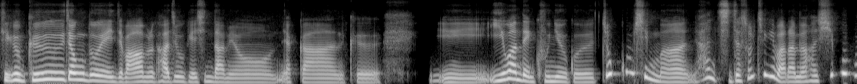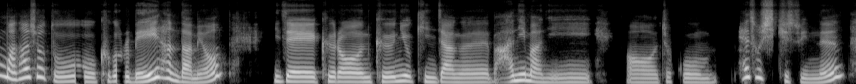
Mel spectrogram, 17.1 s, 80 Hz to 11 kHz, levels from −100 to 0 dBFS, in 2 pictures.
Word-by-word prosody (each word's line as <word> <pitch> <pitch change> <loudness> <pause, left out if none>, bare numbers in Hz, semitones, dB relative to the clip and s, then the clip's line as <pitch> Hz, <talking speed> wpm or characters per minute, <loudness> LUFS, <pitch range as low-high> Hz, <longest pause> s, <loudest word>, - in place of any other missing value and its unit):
지금 240 -1 +5
그 265 +3 +6
정도의 225 -7 +5
이제 175 -1 -2
마음을 180 +2 +2
가지고 185 +1 -1
계신다면 155 -3 -4
약간 155 -2 -4
그 155 -1 -6 0.5
이 155 -6 -4
이완된 235 -4 +5
근육을 170 -4 -2
쪼끔씩만 285 - 0
한 325 +1 -1
진짜 220 +2 -2
솔직히 385 - +1
말하면 180 - +1
한 210 - -2
15 445 - +1
분만 335 -9 +2
하셔도 315 - 0 0.2
그거를 195 0 -5
매일 185 - +5
한다면 175 - 0 0.5
이제 185 -2 +2
그런 175 -2 0
근육 190 +2 0
긴장을 165 -2 -3
많이 210 +8 +1
많이 160 -3 -4 0.3
어 155 0 -6
쪼끔 155 -2 -8 0.3
해소시킬 330 - -2
수 165 - -12
있는 165 - -1
180 Hz, 275 characters per minute, -23 LUFS, 160-225 Hz, 0.5 s, 그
